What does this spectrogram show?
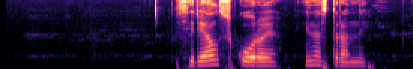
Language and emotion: Russian, neutral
